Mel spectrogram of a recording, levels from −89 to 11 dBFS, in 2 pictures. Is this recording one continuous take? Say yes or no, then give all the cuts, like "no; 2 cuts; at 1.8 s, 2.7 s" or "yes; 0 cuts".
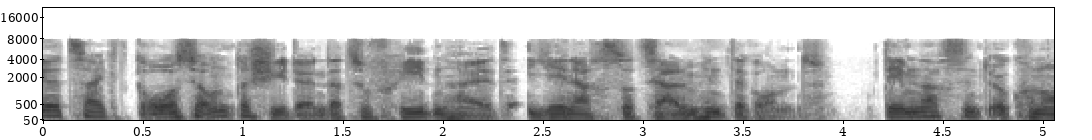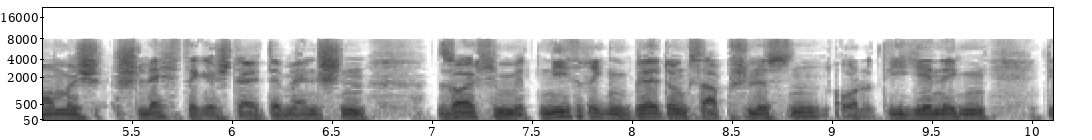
yes; 0 cuts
